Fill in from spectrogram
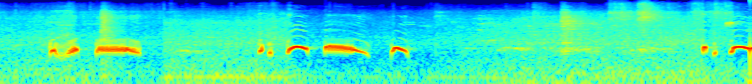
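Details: Cooing female spotted dove calling to the male: soft curved notes and a sustained hollow coo, delivered in two phrases, with a third beginning at the end; light rustling in the background.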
